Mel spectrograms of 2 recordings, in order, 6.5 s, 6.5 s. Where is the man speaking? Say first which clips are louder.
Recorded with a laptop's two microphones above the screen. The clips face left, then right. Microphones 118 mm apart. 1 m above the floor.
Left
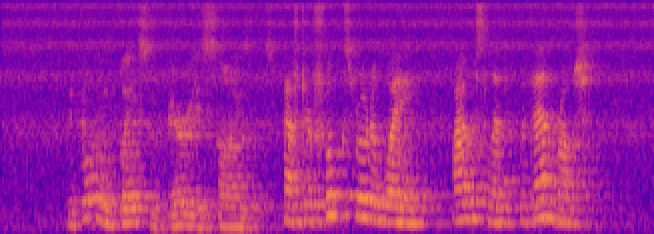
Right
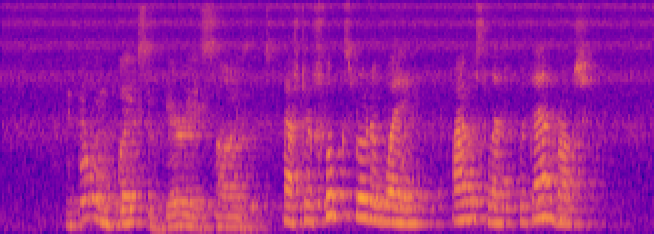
Right 2 dB; 85° right, 6.5 m; by 2.7 s 75° right (ahead or behind), 8.5 m.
